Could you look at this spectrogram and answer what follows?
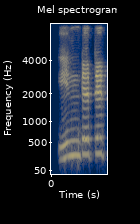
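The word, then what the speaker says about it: indebted: যে টু, ইনডেটেড টু, ইনডেটেড টু ইউ, ইনডেটেড, এটা উচ্চারণ মনে রাখবে, ইনডেটেড বি এর উচ্চারণটা হয় না, ইনডেটেড টু ব্যক্তি, ইনডেটেড টু ব্যক্তি, কোনো কারণে ফর।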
